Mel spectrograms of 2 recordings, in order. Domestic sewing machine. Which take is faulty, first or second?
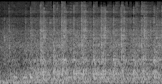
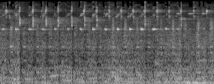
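second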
